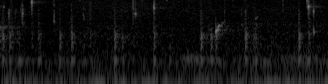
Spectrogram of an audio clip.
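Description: Soft, irregular splashes and patters of water trickling and dripping, fairly quiet, with small bright plinks scattered throughout and no voices.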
